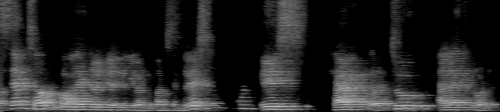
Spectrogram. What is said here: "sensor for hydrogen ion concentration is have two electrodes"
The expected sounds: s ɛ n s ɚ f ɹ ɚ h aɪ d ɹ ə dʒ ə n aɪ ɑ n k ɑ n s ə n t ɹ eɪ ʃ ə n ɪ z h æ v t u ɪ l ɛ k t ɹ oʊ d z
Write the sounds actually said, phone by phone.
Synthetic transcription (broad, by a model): s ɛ n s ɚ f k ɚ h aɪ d ə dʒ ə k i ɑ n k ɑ n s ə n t ɹ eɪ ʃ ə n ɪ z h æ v t u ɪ l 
